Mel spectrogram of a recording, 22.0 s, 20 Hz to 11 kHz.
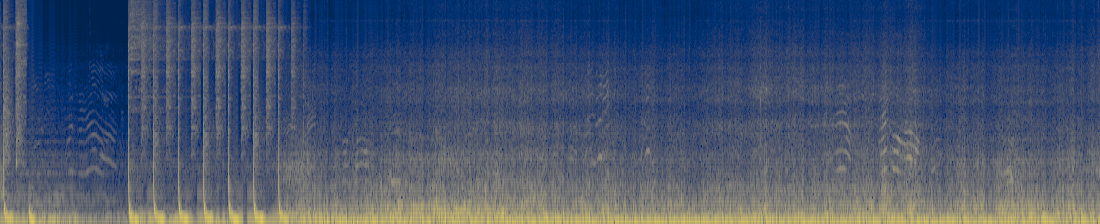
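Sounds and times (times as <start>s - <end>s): aircraft engine roar: 0.0s - 22.0s
wind roar: 5.6s - 22.0s.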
